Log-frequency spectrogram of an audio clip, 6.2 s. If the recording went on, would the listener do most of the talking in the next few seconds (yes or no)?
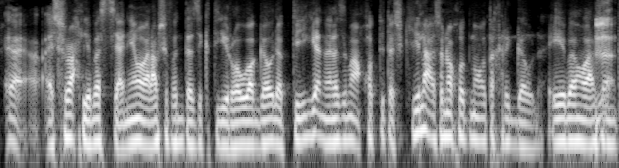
yes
